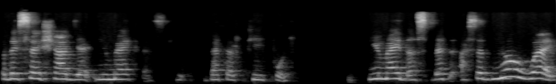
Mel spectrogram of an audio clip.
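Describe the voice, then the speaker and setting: A woman's high voice in a dark, mellow tone at a moderate pace, with ordinary pitch variation, big swings in loudness and long, frequent pauses. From Lebanon. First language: Arabic. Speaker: author. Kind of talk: interview. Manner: halting.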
